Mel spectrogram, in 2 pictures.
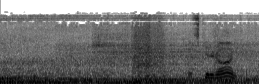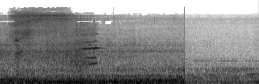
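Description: A dump truck's diesel engine rumbles as it drives past close by.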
